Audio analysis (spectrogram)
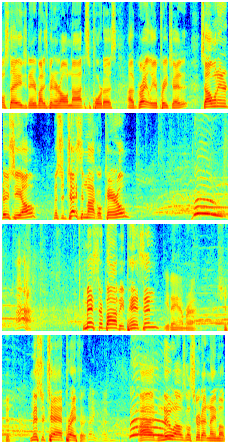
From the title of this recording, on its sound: Rounds At Live Oak In Nashville (Round 5)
